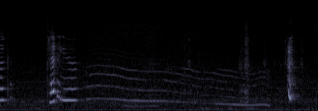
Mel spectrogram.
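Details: Two female domestic cats growling in disdain at a new kitten in the household, the kitten in no danger; a long, drawn-out tonal moan slowly sinks in pitch over about four seconds, after a sharp brief noise, with a later short clatter.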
